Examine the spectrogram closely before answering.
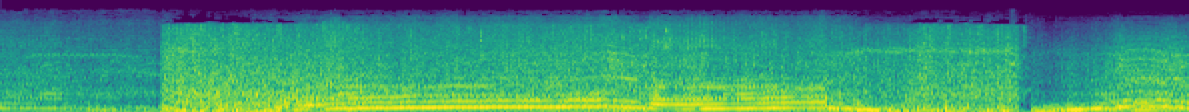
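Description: Gravel sprays and rattles under a car's tyres.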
